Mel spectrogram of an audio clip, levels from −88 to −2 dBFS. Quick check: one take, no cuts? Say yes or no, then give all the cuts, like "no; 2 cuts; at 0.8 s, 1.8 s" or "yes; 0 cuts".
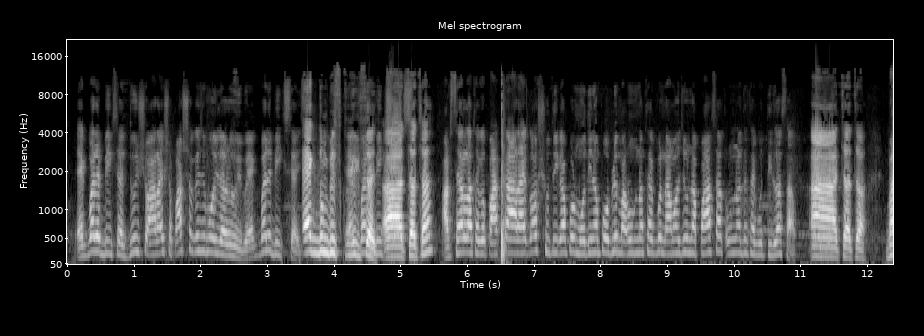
yes; 0 cuts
